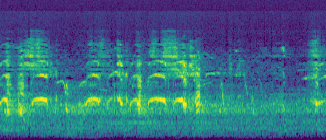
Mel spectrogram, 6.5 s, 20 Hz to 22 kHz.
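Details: Rapid feeding at a peregrine falcon nest in Rome, 5 May 2023, an adult feeding four chicks: harsh, arched squealing calls come in quick bursts for about four seconds, then fade to quieter calls.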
